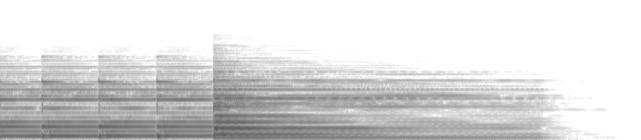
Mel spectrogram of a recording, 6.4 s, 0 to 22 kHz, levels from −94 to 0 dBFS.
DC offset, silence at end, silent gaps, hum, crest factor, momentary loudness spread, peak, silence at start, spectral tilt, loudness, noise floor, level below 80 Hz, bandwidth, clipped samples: under 0.1%; 0.95 s; none; none; 16 dB; 20 LU; -24 dBFS; 0 s; -9 dB/octave; -40 LUFS; -88 dBFS; -62 dBFS; 6.2 kHz; under 0.1%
